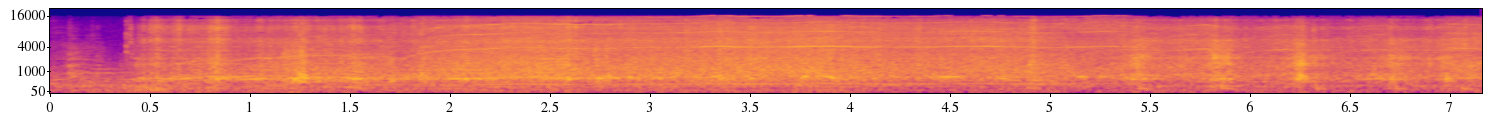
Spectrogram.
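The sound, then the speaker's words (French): A kitchen blender whirs steadily for about seven seconds, a loud buzzing motor drone with a high whine that shifts slightly in pitch as it blends a mayonnaise-like sauce made with olive oil, vinegar and salt. No one speaks. “On met l'huile d'olive à hauteur du produit et on prend un mixeur.”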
